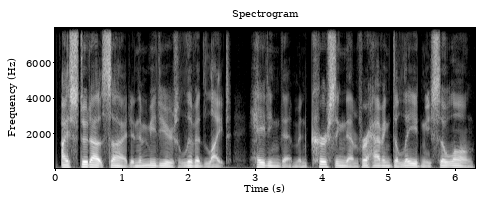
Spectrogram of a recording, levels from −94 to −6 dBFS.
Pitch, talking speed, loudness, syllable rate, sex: 95 Hz, 180 wpm, -18 LUFS, 4.5 syllables/s, male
